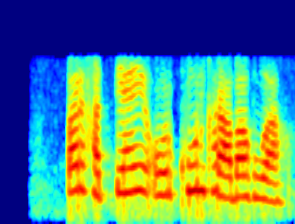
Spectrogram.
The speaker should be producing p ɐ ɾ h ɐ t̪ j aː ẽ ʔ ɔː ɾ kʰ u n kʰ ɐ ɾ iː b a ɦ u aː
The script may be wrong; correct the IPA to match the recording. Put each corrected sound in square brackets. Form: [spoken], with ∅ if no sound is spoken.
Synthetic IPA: p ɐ ɾ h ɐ t̪ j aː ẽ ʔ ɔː ɾ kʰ [uː] n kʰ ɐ ɾ [aː] b a ɦ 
